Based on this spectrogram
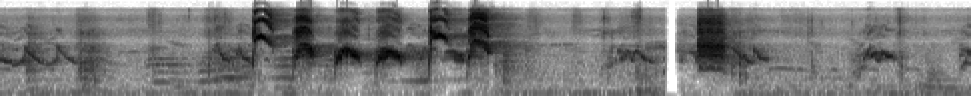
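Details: Green leafbird song packed with imitations of small birds, used to provoke other leafbirds into singing and to train contest birds; varied whistled and warbling phrases, then a rapid run of loud, sharp, evenly spaced notes, and a later bright burst.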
